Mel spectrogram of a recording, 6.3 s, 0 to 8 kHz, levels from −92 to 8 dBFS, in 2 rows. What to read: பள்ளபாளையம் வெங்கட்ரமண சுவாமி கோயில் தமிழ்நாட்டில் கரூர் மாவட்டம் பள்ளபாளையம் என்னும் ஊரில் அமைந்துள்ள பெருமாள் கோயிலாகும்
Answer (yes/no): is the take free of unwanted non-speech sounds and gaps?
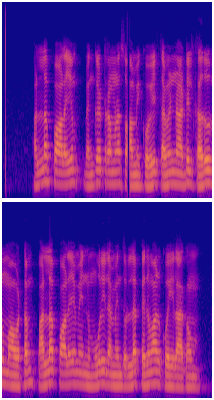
no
